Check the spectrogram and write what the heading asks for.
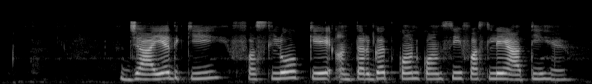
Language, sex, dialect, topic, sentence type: Hindi, female, Kanauji Braj Bhasha, agriculture, question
